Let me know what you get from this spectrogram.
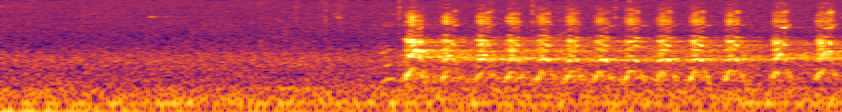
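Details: Nuisance barking from a dog: after a stretch of steady low rumble, a rapid run of sharp, evenly spaced barks begins midway and keeps going, about four per second, over a constant low hum.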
